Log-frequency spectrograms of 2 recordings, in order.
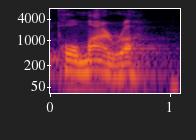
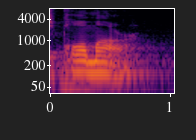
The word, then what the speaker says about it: Palmyra: You got to pronounce it differently in Pennsylvania. In New York, it's Palmyra. Down here in Lancaster County, it's Palmar.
